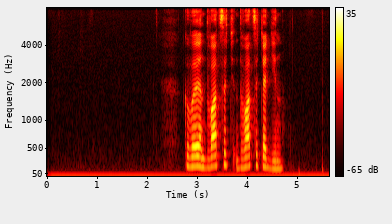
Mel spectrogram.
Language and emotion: Russian, neutral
